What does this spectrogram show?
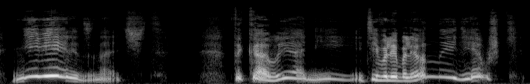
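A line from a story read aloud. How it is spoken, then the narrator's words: Sighing. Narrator (Russian): вздохнула госпожа Шик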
